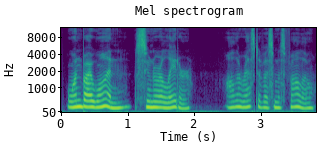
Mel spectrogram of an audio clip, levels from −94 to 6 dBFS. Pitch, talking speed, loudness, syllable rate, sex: 225 Hz, 205 wpm, -15 LUFS, 5.8 syllables/s, female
